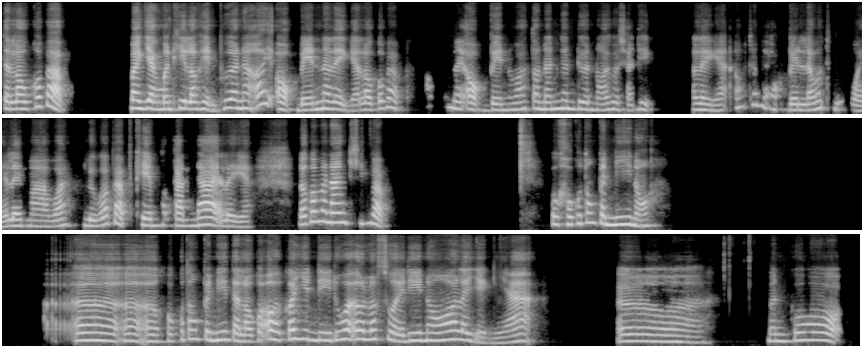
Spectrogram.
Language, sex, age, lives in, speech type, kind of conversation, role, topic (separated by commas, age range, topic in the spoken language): Thai, female, 45-49, Thailand, conversation, unstructured, none, ถ้าคุณพบว่าเพื่อนร่วมงานได้รับค่าตอบแทนมากกว่าคุณ คุณจะทำอย่างไร?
